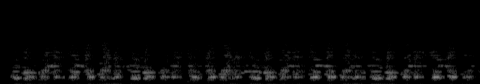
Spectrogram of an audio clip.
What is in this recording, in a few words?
Bongo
